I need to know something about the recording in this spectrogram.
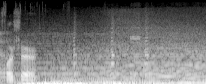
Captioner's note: light honking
